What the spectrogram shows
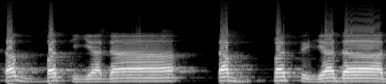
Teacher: تشدید کی وجہ سے اس میں تھوڑا سا سختی کے ساتھ اس کو پڑھنا پڑا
